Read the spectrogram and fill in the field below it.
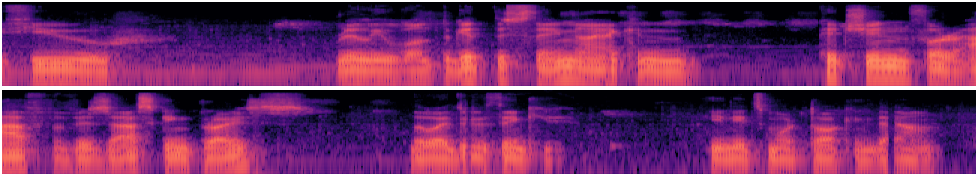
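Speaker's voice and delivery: muttered quietly under breath. Speaking in character to Fob about a price: under his breath. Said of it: "say kind of under his breath".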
